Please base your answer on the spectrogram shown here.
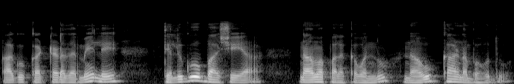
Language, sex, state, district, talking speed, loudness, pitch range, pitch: Kannada, male, Karnataka, Bangalore, 95 wpm, -18 LUFS, 100-125 Hz, 110 Hz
